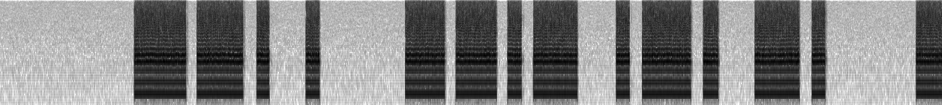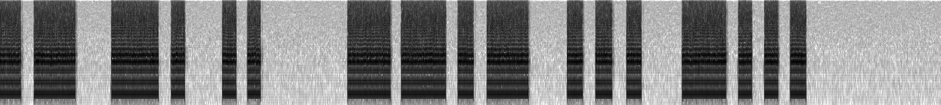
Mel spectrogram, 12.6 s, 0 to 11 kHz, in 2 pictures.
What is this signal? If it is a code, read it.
Morse code, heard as a buzzer, hand-sent with a straight key, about 14 wpm. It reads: GE QRN MNI QSB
